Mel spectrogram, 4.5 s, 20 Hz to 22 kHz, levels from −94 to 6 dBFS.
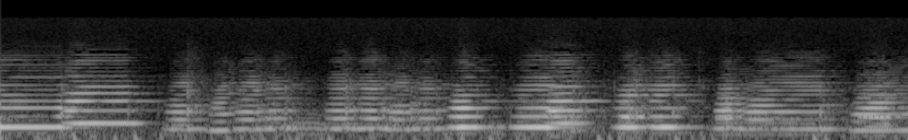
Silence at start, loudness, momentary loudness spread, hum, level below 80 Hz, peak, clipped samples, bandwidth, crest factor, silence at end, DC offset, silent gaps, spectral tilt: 0 s; -29 LUFS; 10 LU; none; -54 dBFS; -12 dBFS; under 0.1%; 13 kHz; 16 dB; 0 s; under 0.1%; none; -7 dB/octave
